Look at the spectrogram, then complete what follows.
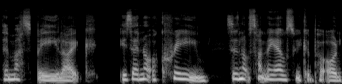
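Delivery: beseeching, imploring, pleading tone. Retelling pleading with the doctor for another treatment: retelling own pleading. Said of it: "I remember kind of pleading with the doctor".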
